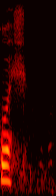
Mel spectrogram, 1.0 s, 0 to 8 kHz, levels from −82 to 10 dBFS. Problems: low volume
